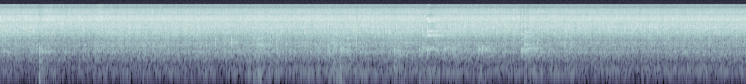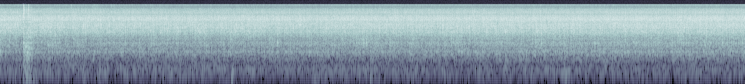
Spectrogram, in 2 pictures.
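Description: Chicken frying in hot oil in a pan: a steady sizzle, with a few sharp clinks of a metal utensil against the pan as the pieces are turned, about a third of the way in and again around the middle.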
